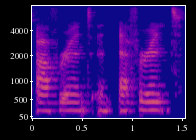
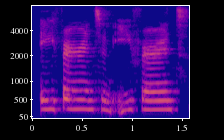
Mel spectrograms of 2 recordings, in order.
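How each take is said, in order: First: "afferent" as AFF-er-ent, "efferent" as EFF-er-ent; short-vowel pronunciation. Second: "afferent" as AY-fair-ent, "efferent" as EE-fair-ent; long-vowel pronunciation. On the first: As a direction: keep the first vowels of "afferent" and "efferent" short, nearly alike. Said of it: "it's actually pronounced". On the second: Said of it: "I think it's actually pronounced". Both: Shown as a demonstration.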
